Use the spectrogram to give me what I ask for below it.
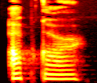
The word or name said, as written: apgar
